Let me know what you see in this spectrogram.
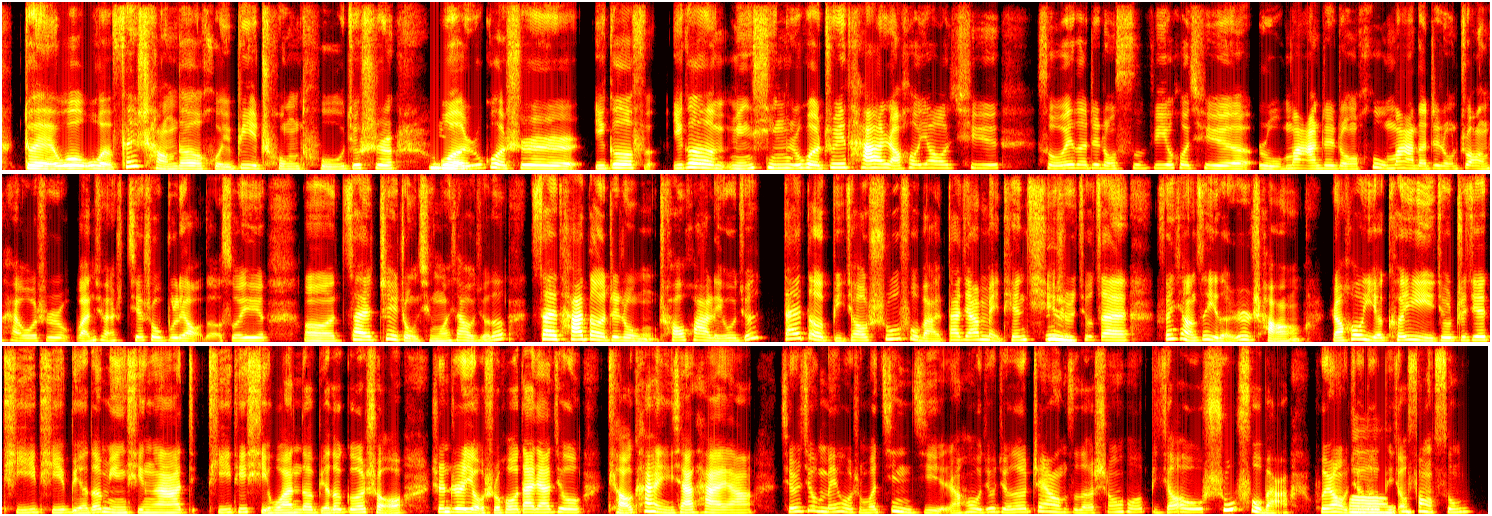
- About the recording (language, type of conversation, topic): Chinese, podcast, 你能和我们分享一下你的追星经历吗？
- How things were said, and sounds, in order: none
